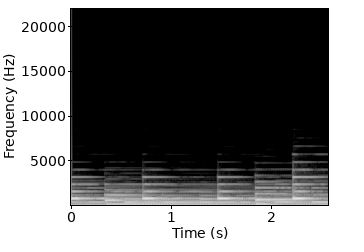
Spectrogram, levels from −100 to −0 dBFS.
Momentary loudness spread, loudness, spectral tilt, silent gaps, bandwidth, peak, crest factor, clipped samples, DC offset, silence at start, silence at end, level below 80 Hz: 5 LU; -21 LUFS; -10 dB/octave; none; 5.2 kHz; -6 dBFS; 12 dB; under 0.1%; under 0.1%; 0 s; 0 s; -38 dBFS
